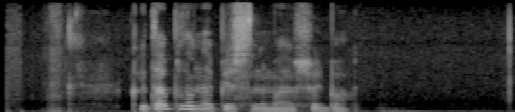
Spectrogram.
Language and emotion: Russian, neutral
